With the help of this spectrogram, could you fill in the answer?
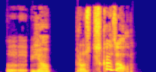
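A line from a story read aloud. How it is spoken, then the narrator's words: Sullen mutter. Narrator (Russian): Сморкало угрюмо буркнул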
